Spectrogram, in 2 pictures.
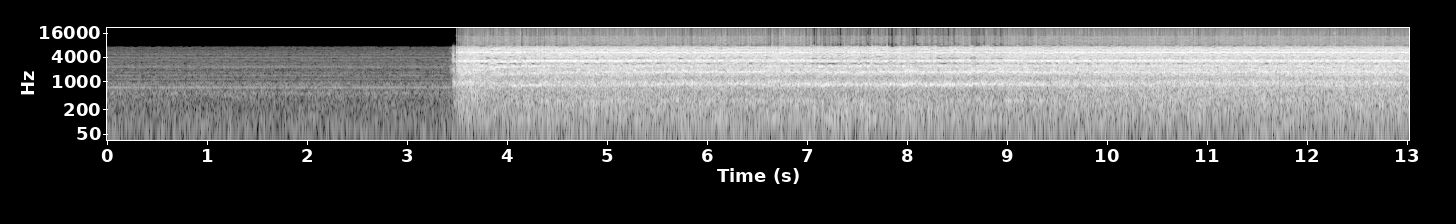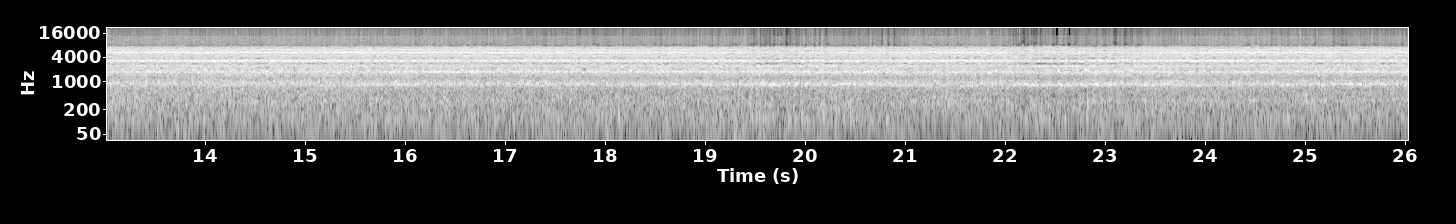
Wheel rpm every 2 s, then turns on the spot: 0, 0, 180, 230, 220, 210, 210, 210, 230, 230, 220, 220, 230.
none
